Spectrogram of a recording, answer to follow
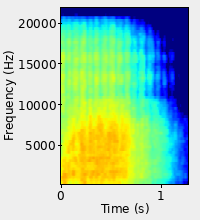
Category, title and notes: Sound effects > Natural elements and explosions
LoFi FireIgnition-05
Lofi non-explosive ignition sound of a match or gas fire. Foley emulation using wavetable synthesis and noise tables.
activate, burn, burning, candle, crackle, fire, flame, ignite, ignition, match, start, stove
